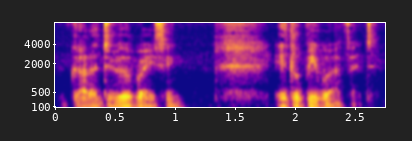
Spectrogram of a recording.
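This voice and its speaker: A man's voice: fairly low pitch, fairly even intonation, moderate pace, vocal fry, mellow, husky, dry recording. A man in his twenties giving a casual channel update to camera, with hesitant, self-deprecating asides. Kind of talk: casual vlog talk to camera. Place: small cluttered bedroom, indoors.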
